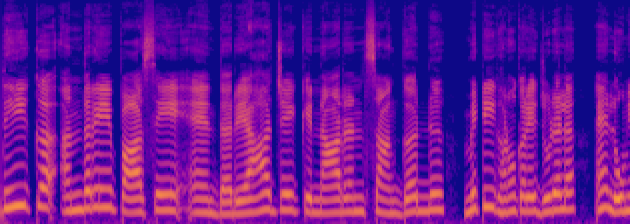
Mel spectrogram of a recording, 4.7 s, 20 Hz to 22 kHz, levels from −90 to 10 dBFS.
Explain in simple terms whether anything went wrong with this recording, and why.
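Something does go wrong near the end. Right after "किनारनि सां", at about 3.23 s, the speech suddenly speeds up to roughly twice its pace and stays that way to the end, while the pitch doesn't rise at all. That's a time-stretched section, here squeezed rather than stretched. Software likely shortened that stretch to fit a length, dropping short slices to keep the pitch steady, which is why it sounds rushed.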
